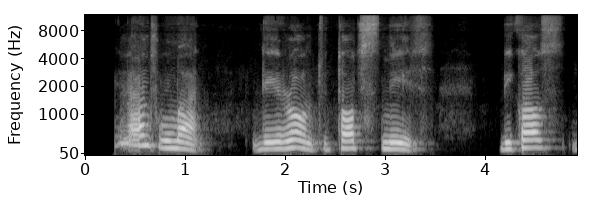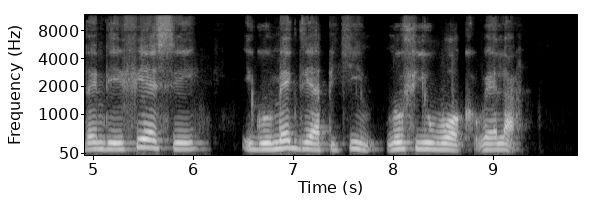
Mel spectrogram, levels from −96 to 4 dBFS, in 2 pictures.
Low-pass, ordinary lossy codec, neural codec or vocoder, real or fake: 10.8 kHz; Opus, 16 kbps; none; real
